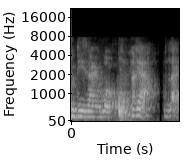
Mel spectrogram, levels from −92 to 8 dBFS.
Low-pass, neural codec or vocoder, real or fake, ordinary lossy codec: none; codec, 16 kHz, 4.8 kbps, FACodec; fake; none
